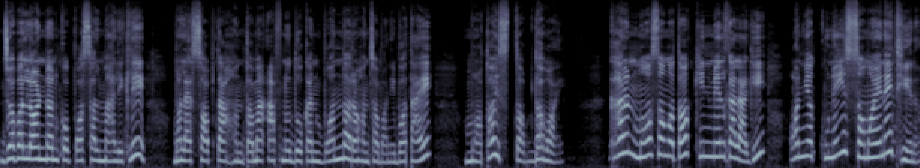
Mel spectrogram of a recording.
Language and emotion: Nepali, surprised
